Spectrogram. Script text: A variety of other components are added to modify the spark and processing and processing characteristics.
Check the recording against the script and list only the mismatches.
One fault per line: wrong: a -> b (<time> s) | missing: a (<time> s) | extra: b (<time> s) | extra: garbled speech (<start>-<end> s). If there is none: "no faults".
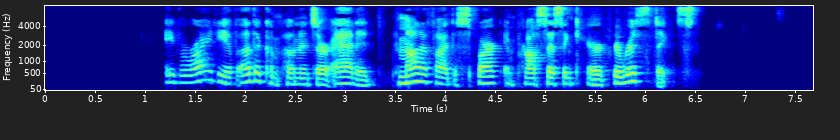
missing: and processing (5.3 s)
